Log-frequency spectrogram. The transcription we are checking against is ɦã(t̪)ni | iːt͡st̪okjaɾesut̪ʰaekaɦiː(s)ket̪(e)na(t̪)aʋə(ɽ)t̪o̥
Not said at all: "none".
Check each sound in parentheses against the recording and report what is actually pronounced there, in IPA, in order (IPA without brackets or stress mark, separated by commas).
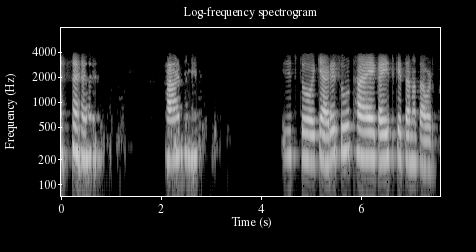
none, t͡s, a, t̪, ɽ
